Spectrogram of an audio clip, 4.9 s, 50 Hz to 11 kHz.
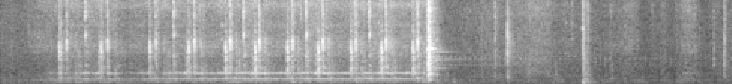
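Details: Repaired 1980s New Home SL2022 all-mechanical sewing machine with a 1.0 amp motor, set on high: brisk, even clatter at about three stitches a second, then it stops. Normal sewing under load.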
